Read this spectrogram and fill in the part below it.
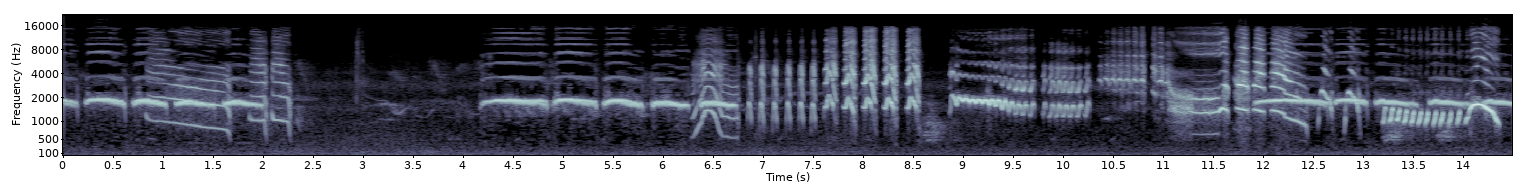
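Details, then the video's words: Silver-eared laughingthrush in morning voice training, giving a long varied song: steady whistled notes in series, sweeping slurs, rapid trills of short clicking notes around the middle, and fast descending and rising flourishes toward the end. "Khướu BẠC MÁ hót MÚA luyện giọng . Khướu hót sáng luyện giọng kích bổi"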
